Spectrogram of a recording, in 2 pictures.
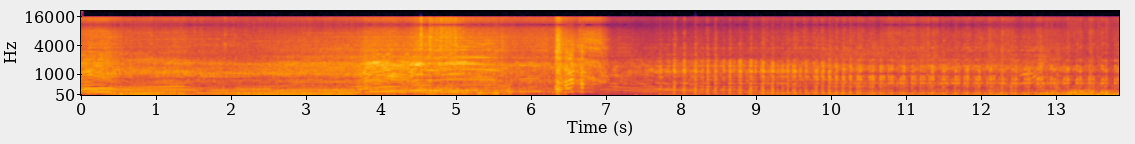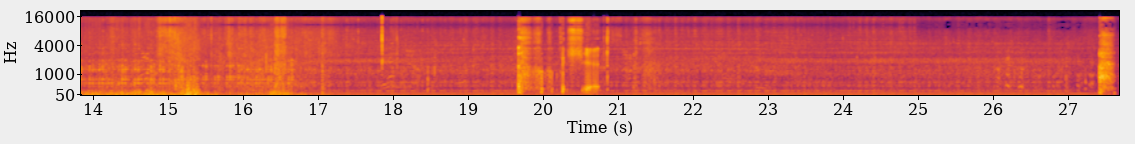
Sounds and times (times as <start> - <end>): Speech: 12.4 - 13.1, 17.8 - 19.0, 20.2 - 21.4.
